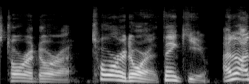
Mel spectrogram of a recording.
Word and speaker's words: Toradora: on FUNimation and we watch Toro it's Tora Toradora thank you I know I know was gonna mispronounce it it's an odd word it is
